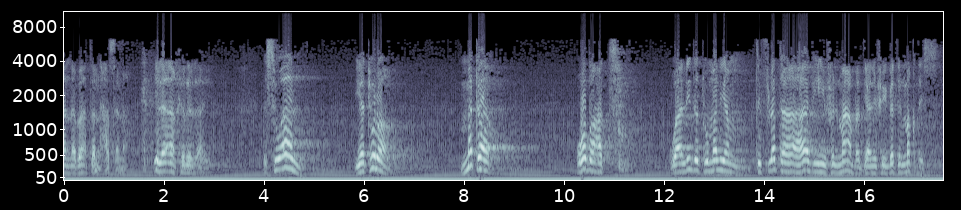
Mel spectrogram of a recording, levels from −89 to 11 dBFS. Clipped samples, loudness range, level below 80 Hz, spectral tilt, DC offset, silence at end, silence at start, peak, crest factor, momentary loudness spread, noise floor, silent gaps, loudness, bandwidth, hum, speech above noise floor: 0.9%; 5 LU; -40 dBFS; -5 dB/octave; 10%; 0 s; 0 s; 0 dBFS; 14 dB; 24 LU; -32 dBFS; none; -11 LUFS; 11 kHz; 50 Hz at -35 dBFS; 21 dB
